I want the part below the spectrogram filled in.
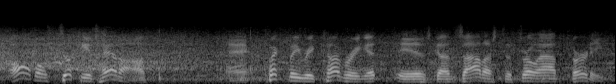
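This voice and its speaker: There is noticeable background noise behind this man. He sounds animated and leaves long, frequent pauses. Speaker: play-by-play baseball announcer. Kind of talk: live commentary. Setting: stadium broadcast booth. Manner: fast, animated play-by-play call.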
